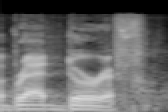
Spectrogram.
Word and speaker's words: Dourif: Bergdorf guy. What's his name? – Brad Dourif. – Damn, Dourif. – You done butchered that one.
